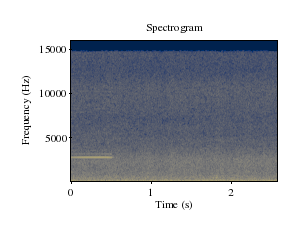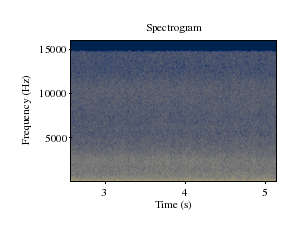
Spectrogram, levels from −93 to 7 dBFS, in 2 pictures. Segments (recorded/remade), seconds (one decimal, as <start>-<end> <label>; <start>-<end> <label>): 0.0-2.6 recorded; 2.6-3.2 remade; 3.2-5.1 recorded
